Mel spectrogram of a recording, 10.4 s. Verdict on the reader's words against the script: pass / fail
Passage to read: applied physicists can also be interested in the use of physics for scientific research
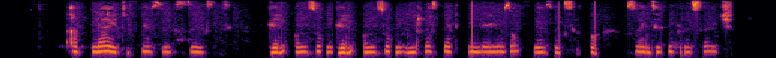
fail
